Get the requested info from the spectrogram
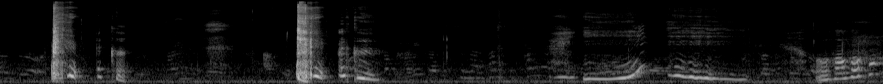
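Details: Baby sneezes to end a fussy moment, almost crying, while parents talk and laugh; a sneeze.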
